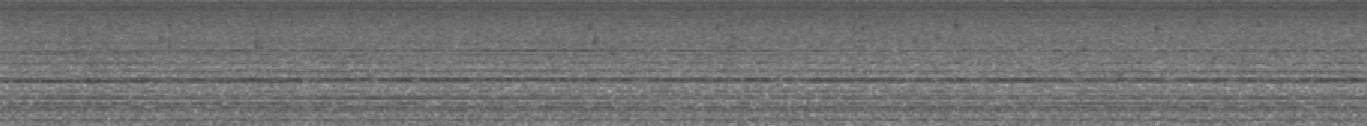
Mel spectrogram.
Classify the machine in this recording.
pump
